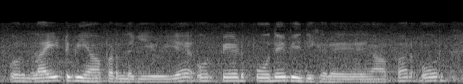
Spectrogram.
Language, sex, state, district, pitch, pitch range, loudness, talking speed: Hindi, male, Uttar Pradesh, Shamli, 155 Hz, 125-165 Hz, -15 LUFS, 235 wpm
